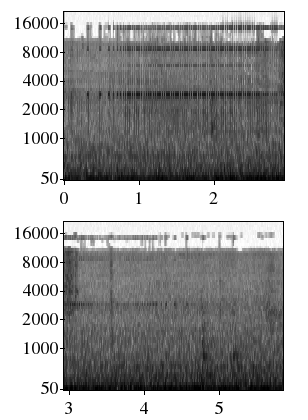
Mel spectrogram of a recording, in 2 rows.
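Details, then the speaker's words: Rooftop AC unit at an apartment complex with a no-cool call, 76° supply air and a low-charge sound: a thin high leak-detector tone ticks quickly, then holds steady over a low hum, alarming on a refrigerant leak in the coils, where oil is present. "I found the [Music] source and she's going crazy right in them coils down there."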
